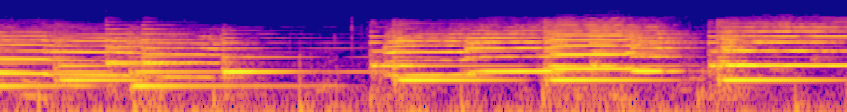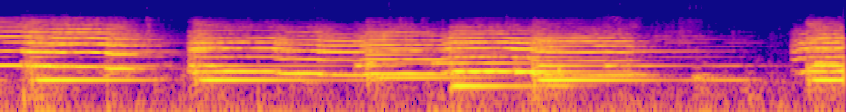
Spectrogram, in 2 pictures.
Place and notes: refrath, waldorfschule, aula, vorspiel
alljährliches klavier vorspiel der Klavierschüler in der schulaula. hier duett trompete und klavier - "Alle Jahre wieder"
soundmap nrw - weihnachts special - der ganz normale wahnsinn
social ambiences/ listen to the people - in & outdoor nearfield recordings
